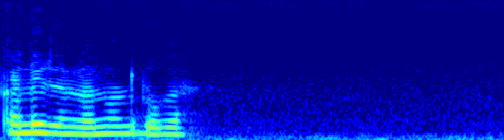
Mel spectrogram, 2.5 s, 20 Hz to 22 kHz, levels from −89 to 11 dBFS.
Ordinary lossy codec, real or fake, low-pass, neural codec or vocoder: none; fake; none; codec, 44.1 kHz, 7.8 kbps, Pupu-Codec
